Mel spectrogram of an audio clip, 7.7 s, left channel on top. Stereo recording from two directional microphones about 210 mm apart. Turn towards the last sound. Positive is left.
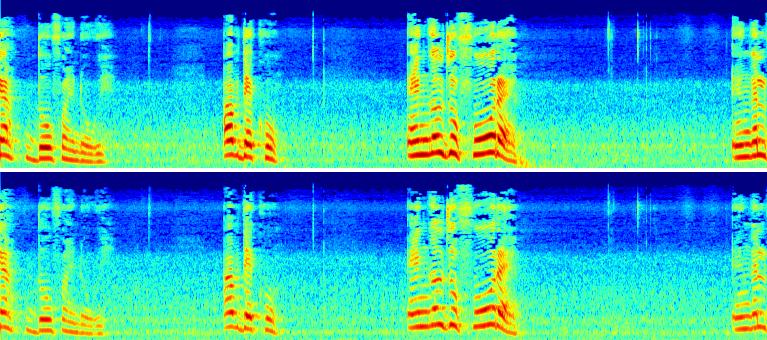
turn(degrees=30)  # may be behind; listen again after turning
